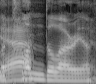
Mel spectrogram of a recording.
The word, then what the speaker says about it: La Candelaria: La Candelaria. – That's right. – Say that correctly.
